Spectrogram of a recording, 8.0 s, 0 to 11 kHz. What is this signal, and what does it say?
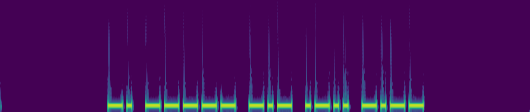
Morse code, heard as a keyed tone, about 20 wpm, 700 Hz. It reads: N0KLY
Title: Speed Racing - USA 1x3 Call Signs 17wpm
